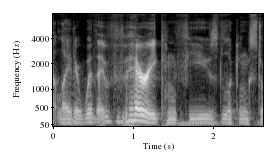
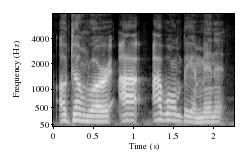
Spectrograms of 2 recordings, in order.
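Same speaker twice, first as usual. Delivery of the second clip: louder, lightly put-on southern accent; fake southern accent; 2 semitones higher, 7 dB louder than usual. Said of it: "my fake southern accent".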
